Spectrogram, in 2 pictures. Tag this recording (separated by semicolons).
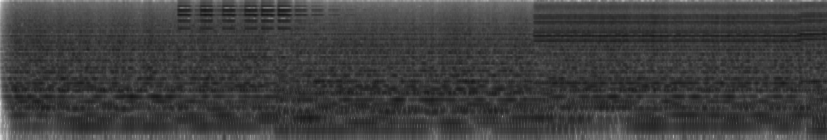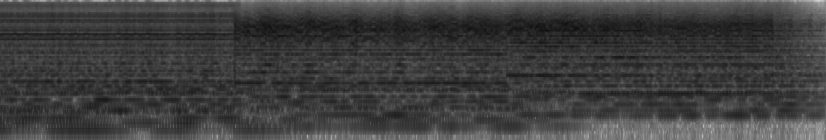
ambience; beatiful; electronic; harmony; melody; music; nice; strings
